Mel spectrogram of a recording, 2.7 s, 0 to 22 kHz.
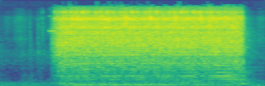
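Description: Ratchet snugging bolts on a Ford Super Duty 4WD front hub during a new hub install, one continuous loud close-up burst of about two seconds with no talk.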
